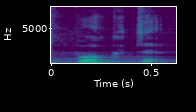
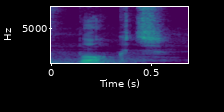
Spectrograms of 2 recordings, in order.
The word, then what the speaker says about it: booked: I booked an appointment when you say I booked an appointment you do not pronounce it as booked like a normal di you can but you better not uh it's more natural to pronounce it as booked uh booked uh because it ends in K and K is one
